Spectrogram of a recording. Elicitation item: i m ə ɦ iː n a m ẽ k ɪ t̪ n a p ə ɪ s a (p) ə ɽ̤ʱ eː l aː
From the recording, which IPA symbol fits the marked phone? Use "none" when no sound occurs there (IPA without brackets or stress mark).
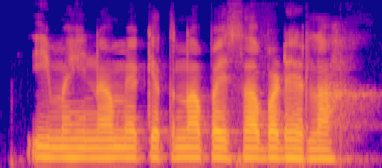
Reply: b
